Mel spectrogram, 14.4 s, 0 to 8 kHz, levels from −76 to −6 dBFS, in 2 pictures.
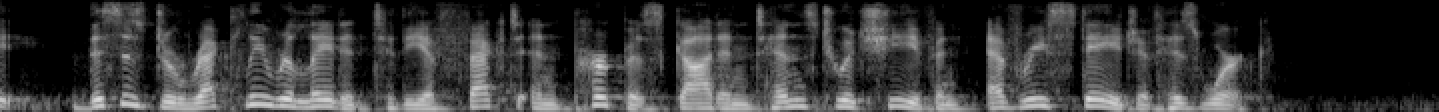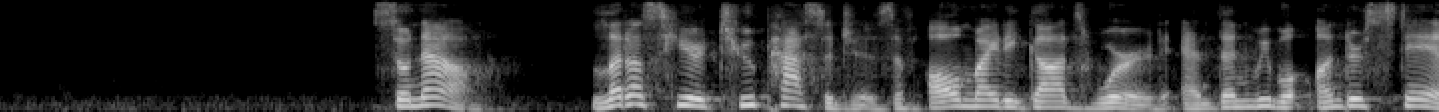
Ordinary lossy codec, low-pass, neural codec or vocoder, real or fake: Opus, 32 kbps; 7.2 kHz; codec, 16 kHz, 4.8 kbps, FACodec; fake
